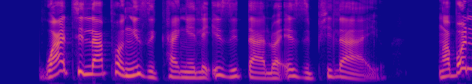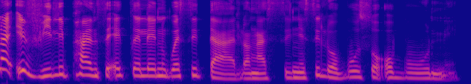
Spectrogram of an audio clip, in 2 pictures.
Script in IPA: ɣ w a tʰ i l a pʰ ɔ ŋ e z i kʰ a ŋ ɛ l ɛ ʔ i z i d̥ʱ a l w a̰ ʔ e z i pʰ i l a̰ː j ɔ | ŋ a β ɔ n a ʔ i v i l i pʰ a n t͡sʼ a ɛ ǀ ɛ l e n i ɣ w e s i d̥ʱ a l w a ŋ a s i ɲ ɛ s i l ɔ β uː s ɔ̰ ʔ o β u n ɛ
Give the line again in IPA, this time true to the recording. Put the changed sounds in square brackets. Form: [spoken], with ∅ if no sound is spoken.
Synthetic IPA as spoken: ɣ w a tʰ i l a pʰ ɔ ŋ [i] z i kʰ a ŋ ɛ l ɛ ʔ i z i d̥ʱ a l w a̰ ʔ e z i pʰ i l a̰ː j ɔ | ŋ a β ɔ n a ʔ i v i l i pʰ a n t͡sʼ [i] ɛ ǀ ɛ l e n i ɣ w e s i d̥ʱ a l w a ŋ a s i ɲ ɛ s i l [o] β [u] s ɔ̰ ʔ o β [uː] n ɛ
